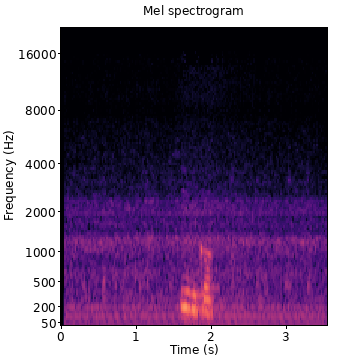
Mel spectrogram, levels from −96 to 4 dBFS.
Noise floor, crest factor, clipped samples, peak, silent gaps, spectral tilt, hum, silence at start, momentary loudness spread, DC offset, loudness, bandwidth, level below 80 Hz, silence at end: -49 dBFS; 20 dB; under 0.1%; -16 dBFS; none; -10 dB/octave; 50 Hz at -45 dBFS; 0.1 s; 22 LU; under 0.1%; -30 LUFS; 5.8 kHz; -56 dBFS; 0.05 s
